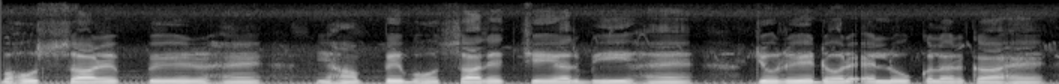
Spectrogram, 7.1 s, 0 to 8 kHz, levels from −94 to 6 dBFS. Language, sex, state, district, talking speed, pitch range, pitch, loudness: Hindi, male, Jharkhand, Deoghar, 155 wpm, 105-115 Hz, 110 Hz, -17 LUFS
